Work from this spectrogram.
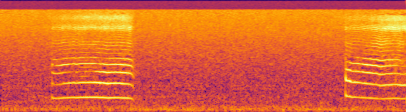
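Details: Female domestic cat in its deepest sleep, snoring, recorded indoors on an iPhone: two drawn-out, steady, whistle-like tones rich in overtones, each under a second long and about three seconds apart, over a low room hiss.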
